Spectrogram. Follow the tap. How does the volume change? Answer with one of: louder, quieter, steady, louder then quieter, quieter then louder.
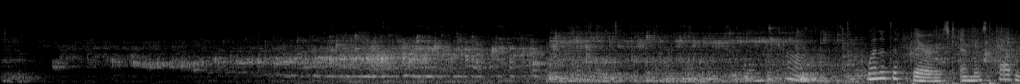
louder.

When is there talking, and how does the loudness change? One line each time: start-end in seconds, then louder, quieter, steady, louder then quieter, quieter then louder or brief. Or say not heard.
5.7-10.1 louder.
